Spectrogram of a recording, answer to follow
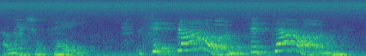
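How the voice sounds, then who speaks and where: A woman's voice: medium pitch, huge pitch swings, extremely slow, full character voice. A woman acting a chattering, anxious middle-class English wife in a stage comedy, gushing and needling her husband. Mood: flustered. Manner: gushing, exclamatory, posh. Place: theatre stage. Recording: echoey stage recording, tinny, hissy.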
